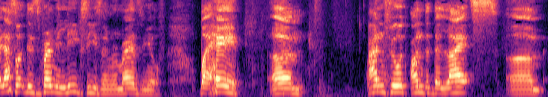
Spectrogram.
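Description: Young male football reaction host, hoarse and under the weather; casual, rambling delivery with a slightly high voice. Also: a little mellow. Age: young adult. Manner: rambling, many ums and self-corrections. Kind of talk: casual monologue.

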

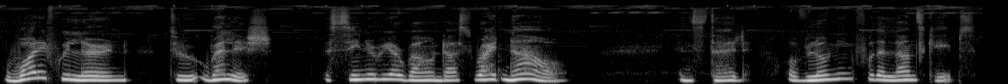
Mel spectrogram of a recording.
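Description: A woman narrating a guided imagery meditation as host, speaking gently in short, hushed phrases with pauses. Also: medium pitch, slightly rough, no echo, poor audio.

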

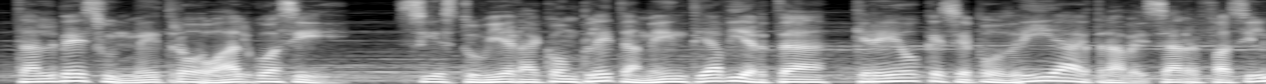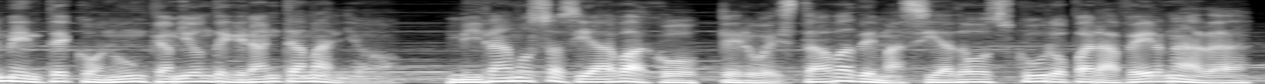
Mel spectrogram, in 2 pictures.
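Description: A man reading a scripted first-person horror story as its narrator. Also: low-pitched. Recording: music bed under the voice. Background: background music.

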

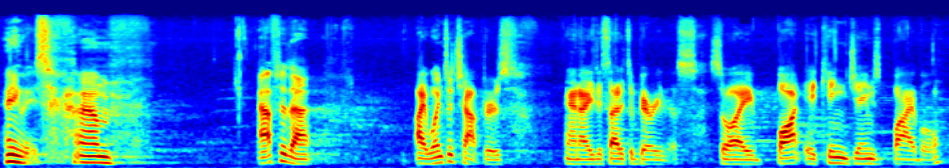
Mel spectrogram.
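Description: A man's voice: mid-range voice, fairly even intonation, unhurried, long pauses, sharp tone, in a large hall. A young man whose first language is Arabic, telling a personal faith story to an audience in a conversational, self-deprecating way with frequent "right?" asides. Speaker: speaker sharing a conversion testimony.

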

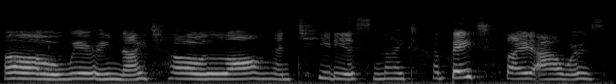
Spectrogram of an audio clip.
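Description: A woman's voice: high-pitched, flat delivery, extremely slow. A woman playing a lovelorn, sorrowful young lady in a Shakespearean radio play, lamenting wearily in verse. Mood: weary, sorrowful.

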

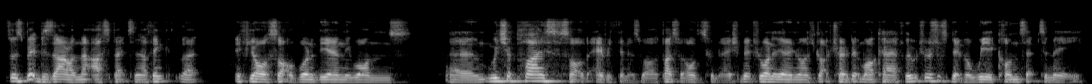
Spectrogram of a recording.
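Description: Young northern English guy, Manchester accent, relaxed banter, quick to laugh. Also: lowish voice. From northern England. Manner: chatty and joking, laughs often. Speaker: podcast co-host. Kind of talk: casual chat between friends.

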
